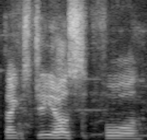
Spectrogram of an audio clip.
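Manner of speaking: loud cheerful thanks; loud shout-out. Real, not acted. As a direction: call the name out loud. Louder repeated thanks.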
